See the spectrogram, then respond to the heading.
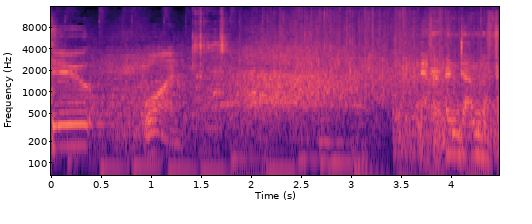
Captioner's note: camera shutter clicks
